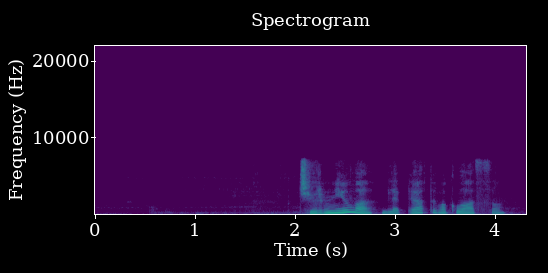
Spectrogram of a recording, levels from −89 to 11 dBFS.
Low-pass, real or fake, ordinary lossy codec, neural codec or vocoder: 7.2 kHz; fake; none; codec, 16 kHz in and 24 kHz out, 0.6 kbps, FocalCodec, streaming, 4096 codes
